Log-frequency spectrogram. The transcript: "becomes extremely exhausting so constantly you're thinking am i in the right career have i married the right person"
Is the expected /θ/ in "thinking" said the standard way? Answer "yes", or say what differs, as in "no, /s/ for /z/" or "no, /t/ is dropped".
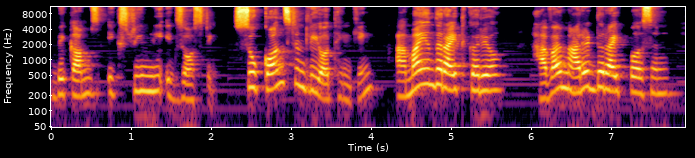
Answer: no, /t/ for /θ/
